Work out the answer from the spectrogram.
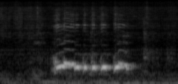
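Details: A single phrase of local zebra dove song: a soft, quickly pulsed coo opening slightly higher and settling into a level stutter for about a second.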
